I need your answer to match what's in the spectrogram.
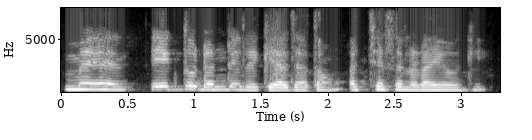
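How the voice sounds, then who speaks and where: An easygoing young husband in a fan dub drama who tries to calm his wife with jokes, as a woman voices him. His voice is fairly high for a man. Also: moderate pace, a crowd in the background, lightly acted. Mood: coaxing. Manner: soothing, joking.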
